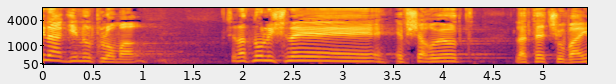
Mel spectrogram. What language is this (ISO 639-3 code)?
heb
